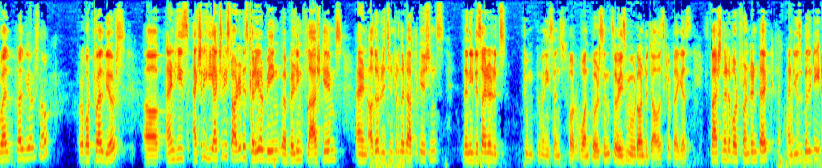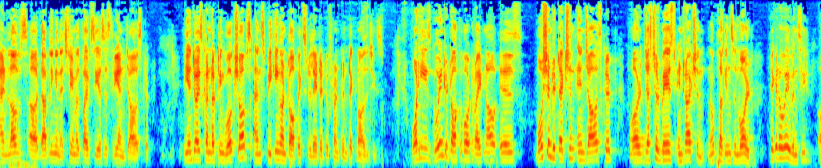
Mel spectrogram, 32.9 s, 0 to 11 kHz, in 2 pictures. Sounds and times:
Speech: 0:00.0 - 0:01.0, 0:01.6 - 0:32.8.

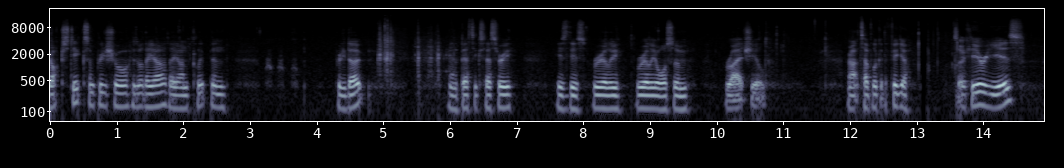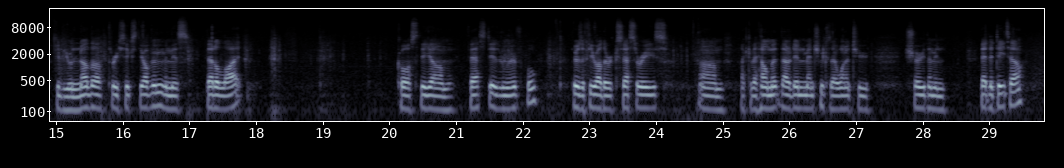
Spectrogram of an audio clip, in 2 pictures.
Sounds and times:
Speech: 0:00.0 - 0:02.7, 0:04.3 - 0:04.8, 0:06.0 - 0:07.0, 0:07.6 - 0:10.9, 0:12.0 - 0:13.0, 0:13.6 - 0:18.0, 0:20.1 - 0:27.2, 0:27.8 - 0:29.6.

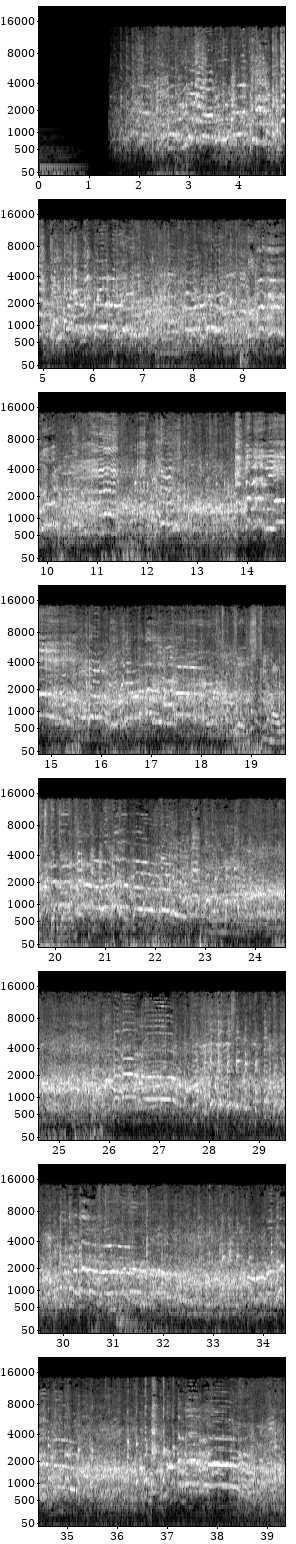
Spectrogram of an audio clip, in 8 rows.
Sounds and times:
Cluck: 0:01.4 - 0:39.3.

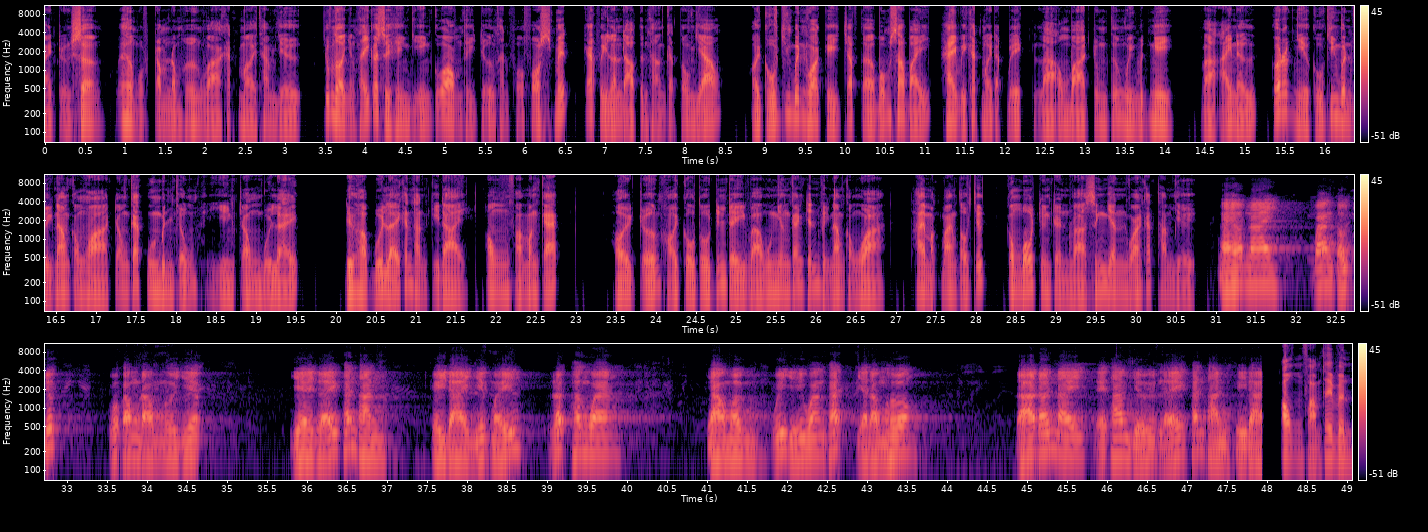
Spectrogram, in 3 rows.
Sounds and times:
Speech: 0:00.0 - 0:22.8, 0:23.4 - 0:34.9, 0:35.8 - 0:49.0.

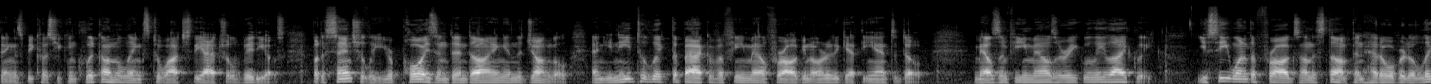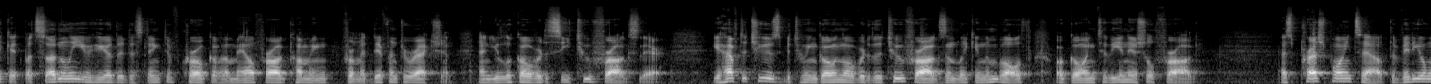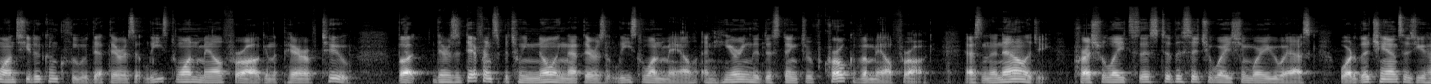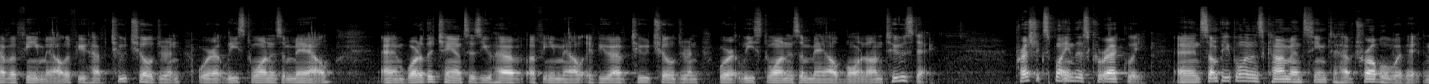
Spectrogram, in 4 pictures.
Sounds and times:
Speech: 0:00.0 - 0:26.4, 0:27.1 - 0:52.3, 0:53.1 - 0:57.2.

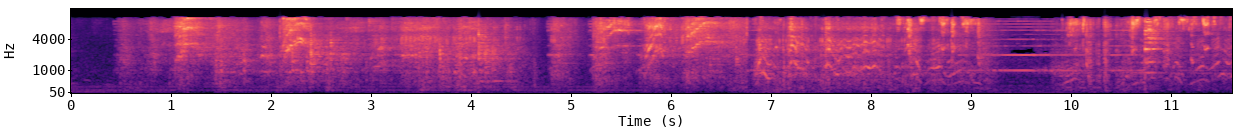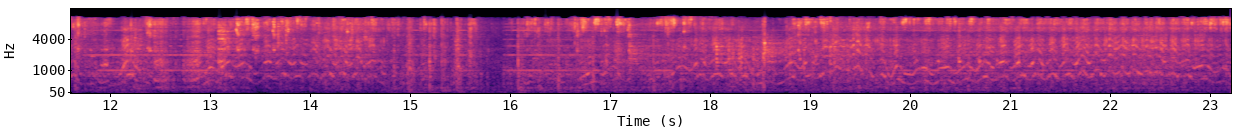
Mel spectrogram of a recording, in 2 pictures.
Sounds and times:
Inside, small room: 0:00.0 - 0:23.2.

